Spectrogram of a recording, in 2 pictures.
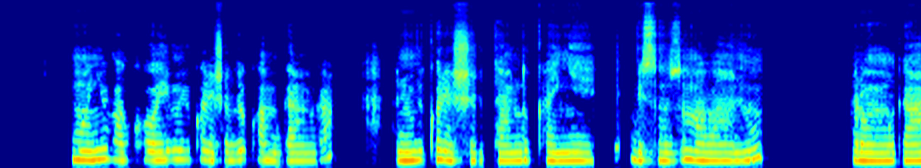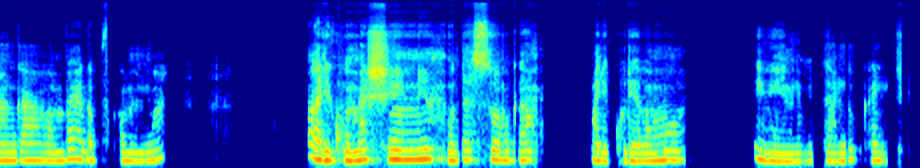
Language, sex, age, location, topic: Kinyarwanda, female, 18-24, Kigali, health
